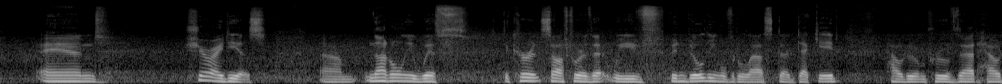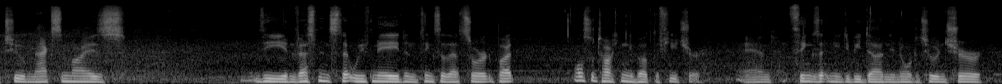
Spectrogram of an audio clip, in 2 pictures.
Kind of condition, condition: setting, outdoors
